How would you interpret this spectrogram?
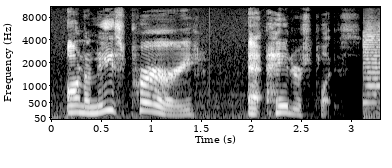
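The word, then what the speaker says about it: Hayter: i say mr hater it's not mr hater like he hates somebody or something his name is spelled h-a-y-t-e-r reverend mr hader he suggested that the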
